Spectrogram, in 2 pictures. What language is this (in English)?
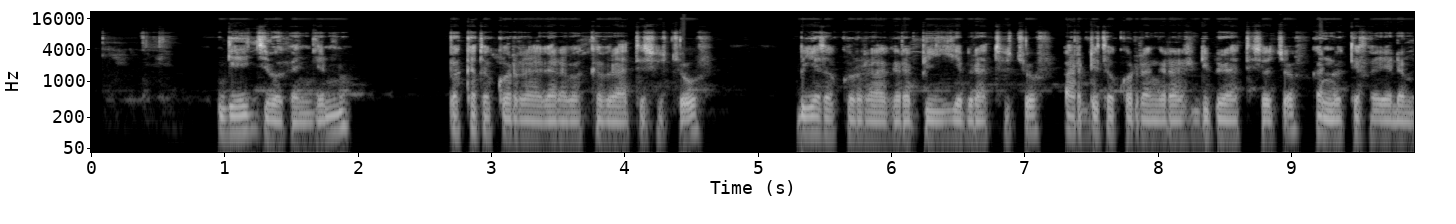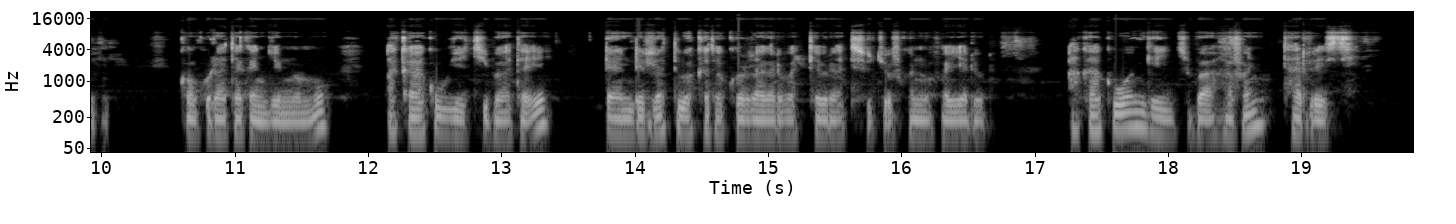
Oromo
